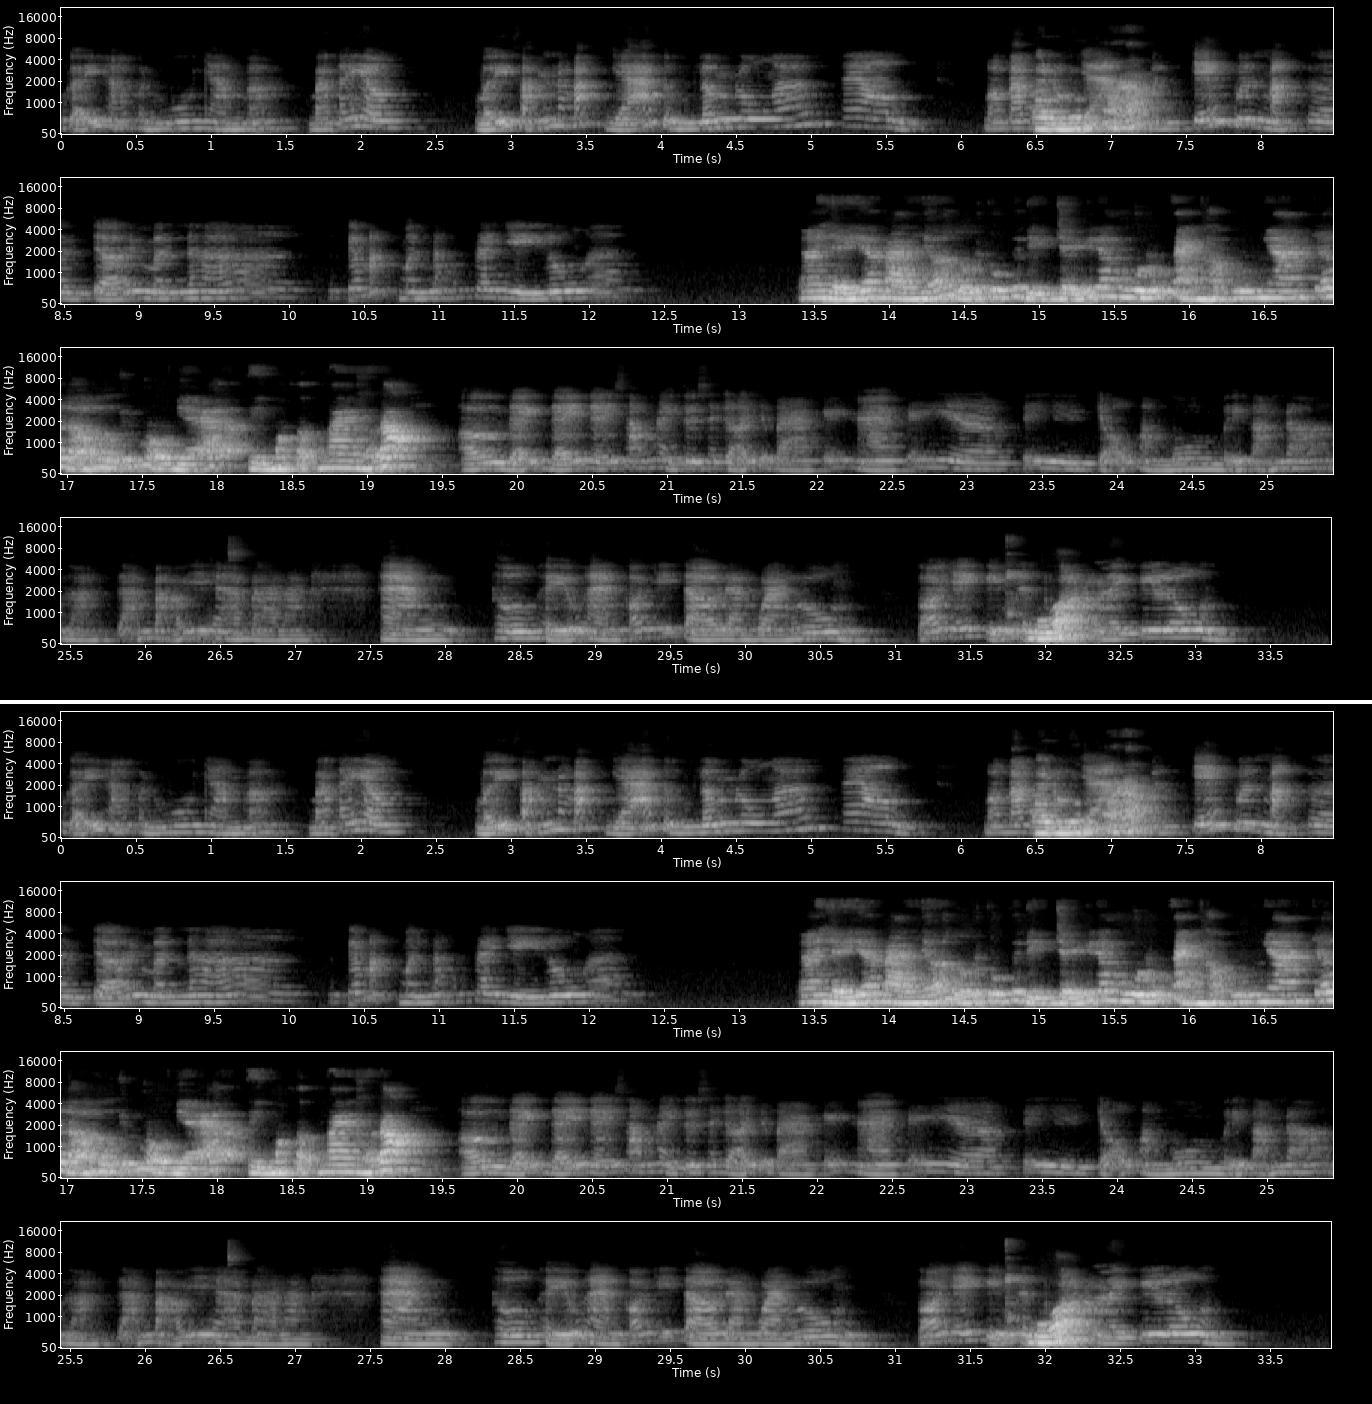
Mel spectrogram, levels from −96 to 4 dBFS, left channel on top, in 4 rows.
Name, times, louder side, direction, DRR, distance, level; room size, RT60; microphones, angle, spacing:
voice 1, 0.0-2.2 2.8-5.7 6.2-10.0 10.4-12.3 14.1-14.7 17.0-17.5 19.6-30.8 31.2-33.3, equal, 15° left, 1.9 m, -38 dB
voice 2, 6.5-7.2 13.4-19.4 31.9-32.3, right 1 dB, 50° right, 1.2 m, -22 dB
7.0 x 6.2 x 2.3 m
head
